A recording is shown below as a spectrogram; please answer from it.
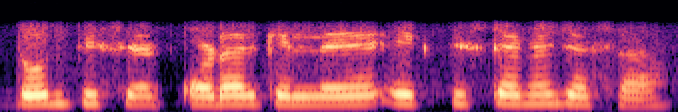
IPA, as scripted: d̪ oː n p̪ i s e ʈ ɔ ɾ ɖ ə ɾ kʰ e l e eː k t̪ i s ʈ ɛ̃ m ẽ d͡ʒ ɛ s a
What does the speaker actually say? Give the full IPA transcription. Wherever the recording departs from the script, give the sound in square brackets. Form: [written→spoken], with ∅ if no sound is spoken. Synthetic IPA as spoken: d̪ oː n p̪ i s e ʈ ɔ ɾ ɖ ə ɾ [kʰ→k] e l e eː k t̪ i s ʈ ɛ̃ m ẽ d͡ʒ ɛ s a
